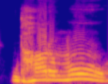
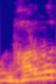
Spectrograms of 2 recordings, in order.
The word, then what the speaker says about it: ধর্ম: এই যে ধর্ম ধর্ম তো নই। ধর্ম ধর্ম ধর্ম ধর্মক্ষেত্রে বলতো কিছু নেই বাঙালিতে এটা চলে আসে এবং এটা আস্তে আস্তে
